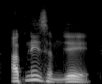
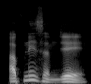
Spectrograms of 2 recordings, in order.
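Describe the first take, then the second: No difference in how they are said.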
